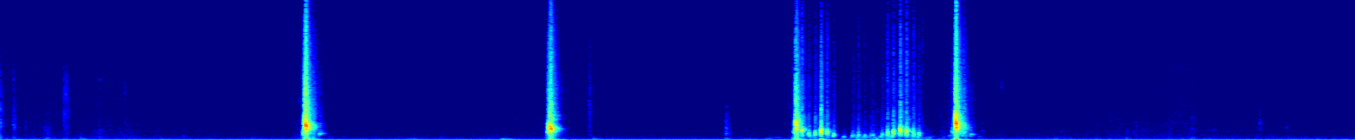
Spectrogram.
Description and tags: a serie of three WOOSH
